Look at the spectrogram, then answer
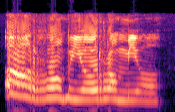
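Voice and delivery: mock swooning lover. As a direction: cry out to Romeo with exaggerated longing. Lover calling Romeo.

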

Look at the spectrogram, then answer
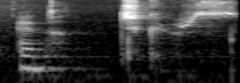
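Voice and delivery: hushed whisper. Real, not acted. Leaving the house quietly. (fısıltıyla)

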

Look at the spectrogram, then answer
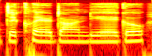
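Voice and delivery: usual speaking voice

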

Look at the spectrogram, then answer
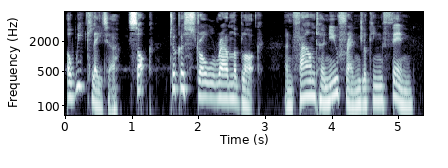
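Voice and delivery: usual speaking voice

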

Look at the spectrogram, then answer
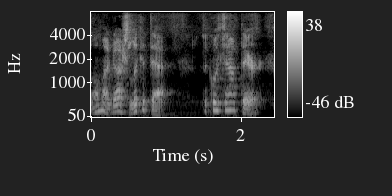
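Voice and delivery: high-pitched exclamation of surprise; acted amazement. Texan pointing out something outside the plane window, amazed. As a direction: exclaim in wonder, pitch jumping up.

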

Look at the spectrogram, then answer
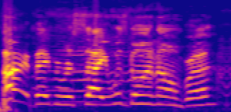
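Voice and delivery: father greeting his infant son. Real, not acted.

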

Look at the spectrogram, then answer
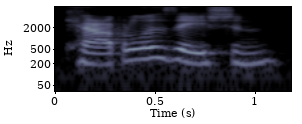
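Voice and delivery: usual speaking voice

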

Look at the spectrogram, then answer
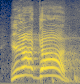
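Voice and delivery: high, loud declaration; emphatic exclamation. Real, not acted. Preacher telling the congregation, loud and emphatic. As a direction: proclaim it with force.

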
